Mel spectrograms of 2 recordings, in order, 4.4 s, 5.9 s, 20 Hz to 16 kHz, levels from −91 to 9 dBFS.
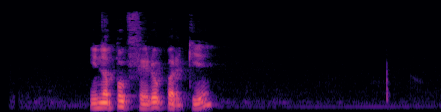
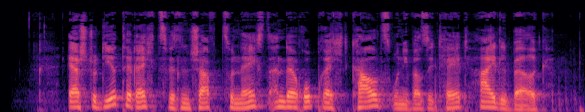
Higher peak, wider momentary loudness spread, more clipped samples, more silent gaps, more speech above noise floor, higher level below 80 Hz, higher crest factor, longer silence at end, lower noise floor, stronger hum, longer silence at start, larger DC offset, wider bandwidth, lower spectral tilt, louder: second, -10 dBFS vs -2 dBFS; first, 9 LU vs 6 LU; neither; neither; first, 45 dB vs 28 dB; second, -78 dBFS vs -46 dBFS; about the same, 24 dB vs 20 dB; first, 2.3 s vs 0 s; first, -73 dBFS vs -49 dBFS; neither; first, 0.9 s vs 0.7 s; neither; about the same, 11 kHz vs 11.5 kHz; about the same, -6.5 dB/octave vs -6 dB/octave; second, -29 LUFS vs -22 LUFS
